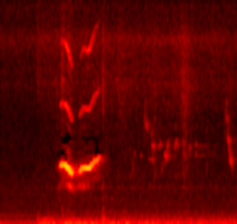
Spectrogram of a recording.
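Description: A robin giving one short, high chirp that rises slightly, about half a second in.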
